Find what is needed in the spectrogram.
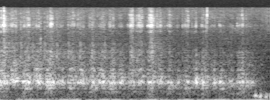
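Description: A coin scraping the latex coating off a lottery scratch-off ticket in short, light, irregular strokes.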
